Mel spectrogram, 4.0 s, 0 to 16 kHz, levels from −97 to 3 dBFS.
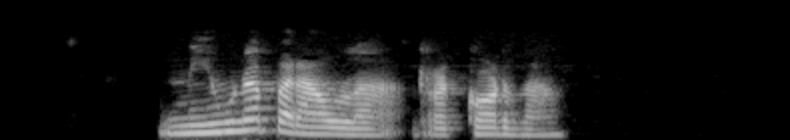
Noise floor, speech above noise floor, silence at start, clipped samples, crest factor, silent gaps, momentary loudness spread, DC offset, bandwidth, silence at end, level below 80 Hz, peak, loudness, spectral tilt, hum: under -90 dBFS; over 66 dB; 0.8 s; under 0.1%; 22 dB; none; 15 LU; under 0.1%; 5.8 kHz; 1.15 s; -72 dBFS; -4 dBFS; -24 LUFS; -9.5 dB/octave; none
